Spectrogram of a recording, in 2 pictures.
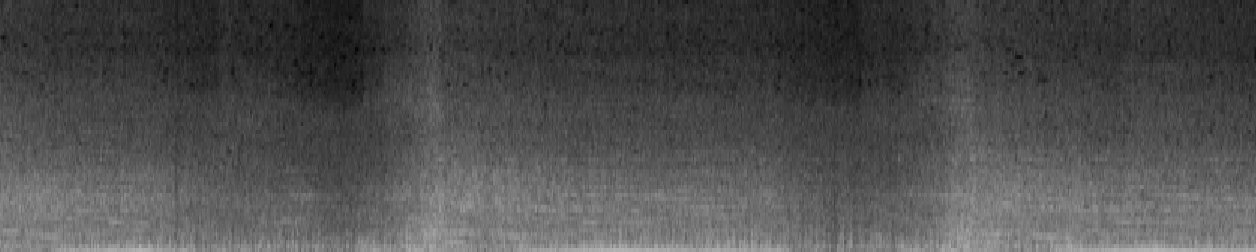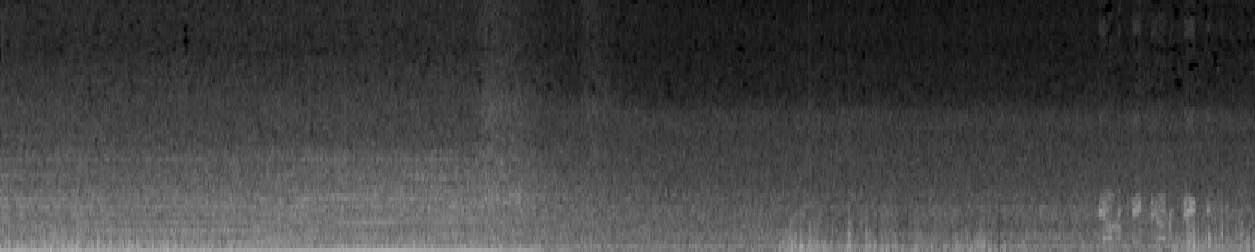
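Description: A car engine revs up hard several times, then settles back to a low idle.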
